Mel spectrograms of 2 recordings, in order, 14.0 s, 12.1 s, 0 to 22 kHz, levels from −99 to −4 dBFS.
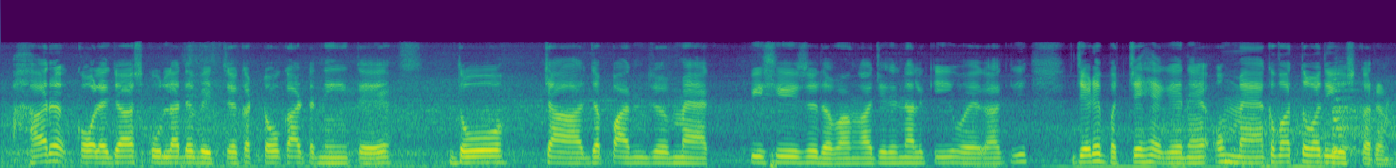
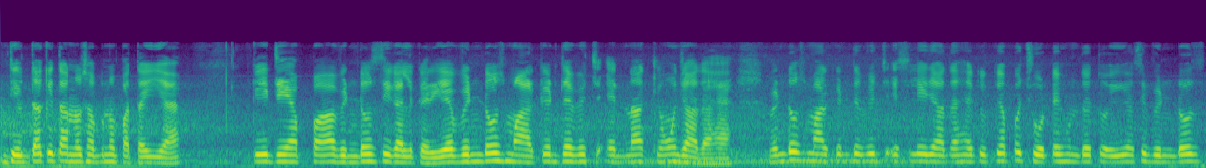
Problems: none marked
